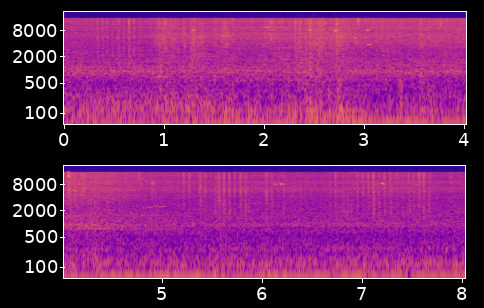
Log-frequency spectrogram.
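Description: Iveco Daily motorhome driving on the road, a steady low engine and road rumble.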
